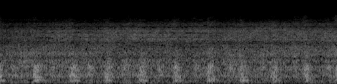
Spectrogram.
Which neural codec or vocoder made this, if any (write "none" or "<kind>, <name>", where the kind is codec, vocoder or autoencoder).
none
